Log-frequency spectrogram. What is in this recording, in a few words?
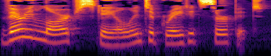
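"very large scale integrated circuit", English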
